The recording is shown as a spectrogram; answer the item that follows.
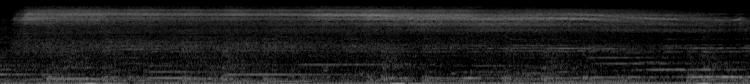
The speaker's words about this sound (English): So just like a pressure cooker, just releasing any pent-up steam that you've been holding back. And just one more cycle like that, breathing in and then hissing the breath out.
